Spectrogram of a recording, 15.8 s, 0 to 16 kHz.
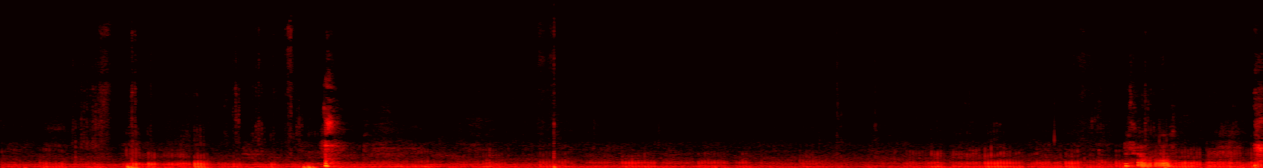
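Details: Purring female F2 Savannah cat greeting her owner with headbutts at home: a long, even, low rumbling purr holds throughout, broken by a few sharp knocks and rustles, with little speech.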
